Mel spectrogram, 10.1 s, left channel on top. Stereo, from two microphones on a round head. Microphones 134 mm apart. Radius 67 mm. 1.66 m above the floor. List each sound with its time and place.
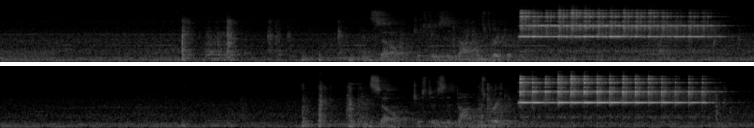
4.8 s a man speaking: 80° right, 6 m; by 6.8 s 70° right (ahead or behind), 7.5 m
6.9 s tapping: 65° right (ahead or behind), 8.5 m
